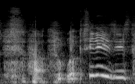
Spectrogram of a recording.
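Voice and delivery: squeaky high, slow whoopsie; whoopsie daisies. Real, not acted. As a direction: stretch it up high and slow, laughing at yourself. Laughing at own mistake.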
